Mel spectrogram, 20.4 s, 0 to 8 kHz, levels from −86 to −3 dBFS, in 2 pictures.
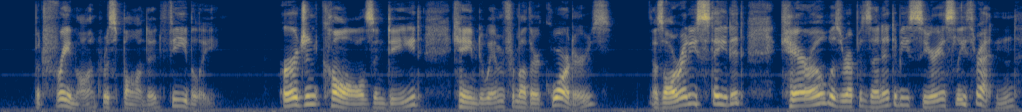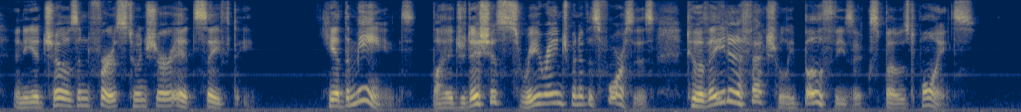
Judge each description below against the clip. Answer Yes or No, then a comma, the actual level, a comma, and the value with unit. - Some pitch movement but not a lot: No, wide, 8.5 semitones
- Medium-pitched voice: Yes, medium, 175 Hz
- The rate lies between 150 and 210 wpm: Yes, average, 160 wpm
